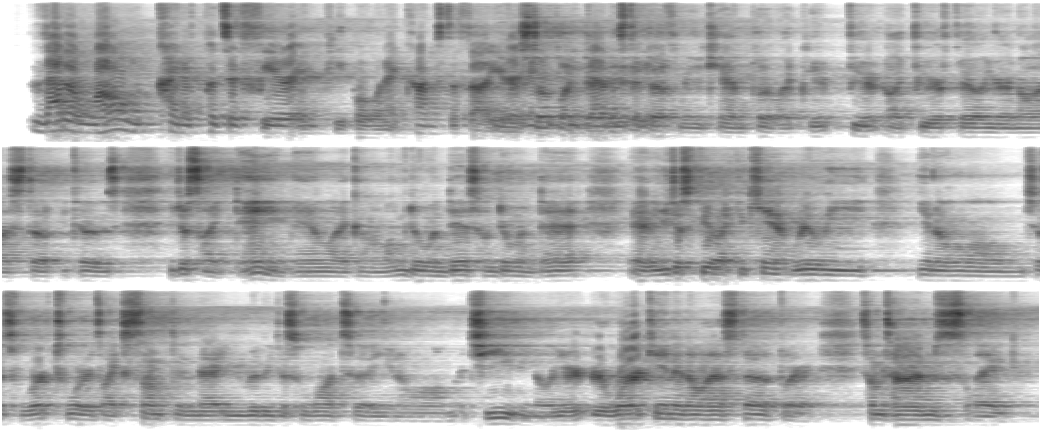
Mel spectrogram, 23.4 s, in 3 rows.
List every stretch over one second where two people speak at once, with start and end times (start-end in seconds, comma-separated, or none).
3.7-4.9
